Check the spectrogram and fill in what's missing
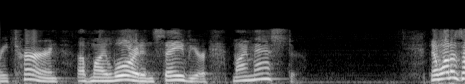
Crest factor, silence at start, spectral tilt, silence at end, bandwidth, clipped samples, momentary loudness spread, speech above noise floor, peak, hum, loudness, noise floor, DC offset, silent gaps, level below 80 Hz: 12 dB; 0 s; -9 dB/octave; 0 s; 5.4 kHz; 0.5%; 10 LU; 35 dB; 0 dBFS; none; -12 LUFS; -46 dBFS; under 0.1%; none; -40 dBFS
